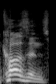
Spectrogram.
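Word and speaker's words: Cozens: Here's Dylan Cousins brings it into the zone. Cousins spelled C O Z Ns. And then there's number 21 Nick Cousins spelled like cousins like a family member.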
